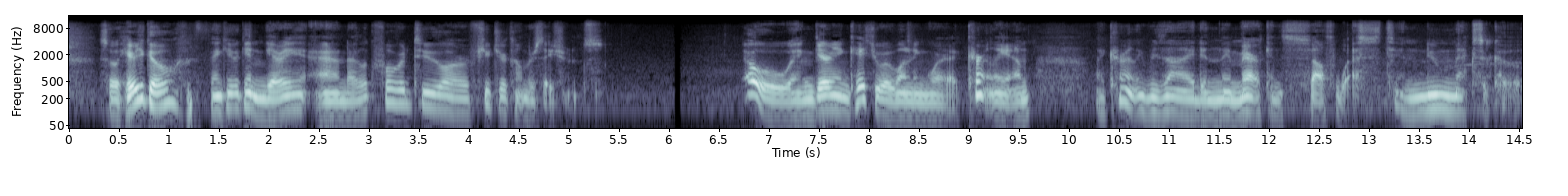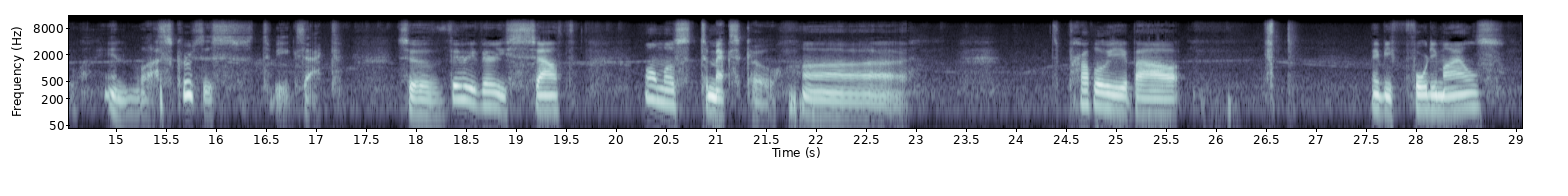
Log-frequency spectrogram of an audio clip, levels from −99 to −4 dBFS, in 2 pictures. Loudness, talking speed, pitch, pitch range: -26 LUFS, 120 wpm, 115 Hz, 95-140 Hz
